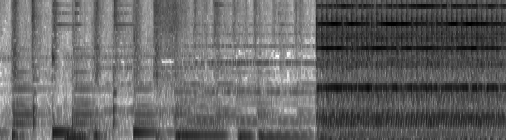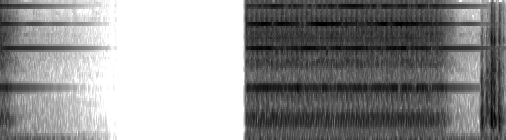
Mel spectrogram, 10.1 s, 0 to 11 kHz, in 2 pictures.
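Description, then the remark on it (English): A telephone rings on an outgoing call to sports radio host Chris 'Mad Dog' Russo: a quick run of short musical beeps, then two long, loud, buzzy ring bursts separated by a pause of silence. No voices. “To try and settle this debate, I called legendary sports radio host and the author of 100 Greatest Sports Arguments of All Time, Chris Mad Dog Russo.”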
